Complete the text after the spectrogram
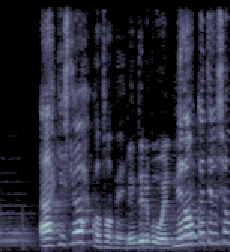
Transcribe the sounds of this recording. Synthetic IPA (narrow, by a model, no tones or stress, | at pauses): ɛhcɪst̪ljœhkvafɔpɪmɪnt̪ɪnɪpuːɪnmɛlawkat̪ʰɪlasjow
